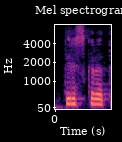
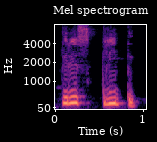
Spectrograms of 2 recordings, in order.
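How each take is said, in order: First: तिरस्कृत said "tiraskarat"; wrong pronunciation. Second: तिरस्कृत said high, ending "-skrit"; correct pronunciation. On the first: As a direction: say तिरस्कृत with "karat" at the end. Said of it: "तिरस्कृत नहीं". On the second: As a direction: hit "krit" in तिरस्कृत. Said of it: "री की मात्रा आएगी". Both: Shown as a demonstration.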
